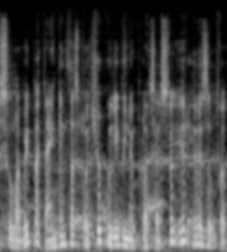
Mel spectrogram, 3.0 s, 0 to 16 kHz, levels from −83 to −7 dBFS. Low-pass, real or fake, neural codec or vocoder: 14.4 kHz; fake; codec, 44.1 kHz, 2.6 kbps, SNAC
